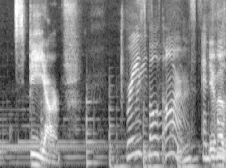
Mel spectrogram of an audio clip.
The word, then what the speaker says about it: Sparmf: But I intentionally made it to sound Bring really, yourself really back pronounced slowly. like Spiarmf.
